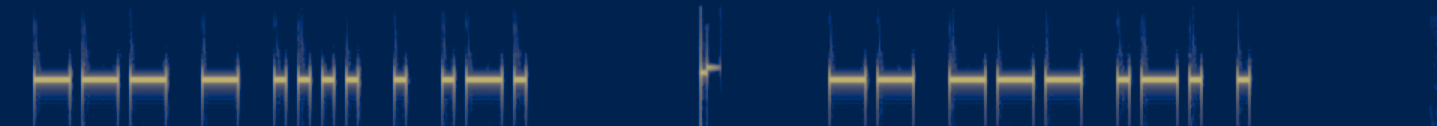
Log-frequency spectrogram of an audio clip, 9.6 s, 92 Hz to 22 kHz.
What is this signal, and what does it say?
Morse code, heard as a keyed tone, about 15 wpm, 700 Hz. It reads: OTHER MORE
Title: Sentences from Top 100 Words - New Word Drill - 15wpm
